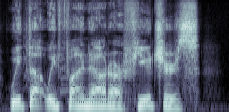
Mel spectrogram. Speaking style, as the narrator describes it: laughed the leader

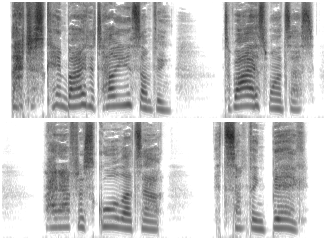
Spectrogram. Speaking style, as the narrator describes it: in a breathless voice she whispered

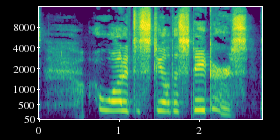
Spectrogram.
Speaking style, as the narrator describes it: Kingston yells

